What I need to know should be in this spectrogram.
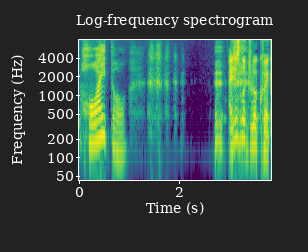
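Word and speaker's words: ホワイト: You have to pronounce it Whiteo.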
